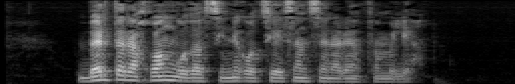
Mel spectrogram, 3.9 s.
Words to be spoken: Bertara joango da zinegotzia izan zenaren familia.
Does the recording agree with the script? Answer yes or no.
yes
